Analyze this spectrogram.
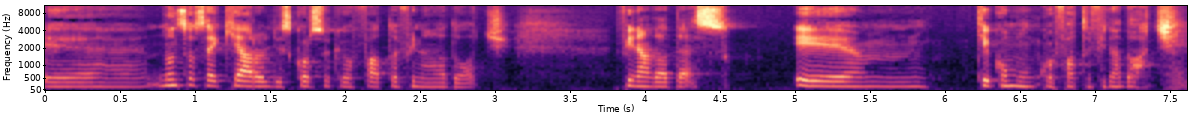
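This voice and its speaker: A woman speaks in a fairly low, monotone voice with flat intonation, leaving long, frequent pauses. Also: moderate pace. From Italy, Bologna; Italy. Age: young. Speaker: activist; speaker. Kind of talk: panel discussion. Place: stage. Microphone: handheld.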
